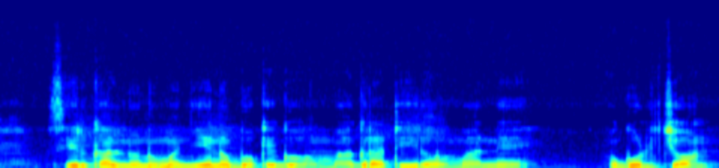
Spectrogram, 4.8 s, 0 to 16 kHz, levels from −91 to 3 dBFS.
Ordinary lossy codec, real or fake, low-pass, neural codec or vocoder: none; real; 14.4 kHz; none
